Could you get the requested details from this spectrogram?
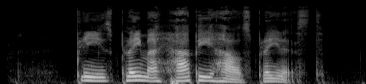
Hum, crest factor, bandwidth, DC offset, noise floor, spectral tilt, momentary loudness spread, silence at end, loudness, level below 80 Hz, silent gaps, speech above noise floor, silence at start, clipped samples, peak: none; 18 dB; 16 kHz; under 0.1%; -58 dBFS; -6.5 dB/octave; 10 LU; 0.45 s; -21 LUFS; -44 dBFS; none; 37 dB; 0.75 s; under 0.1%; -4 dBFS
